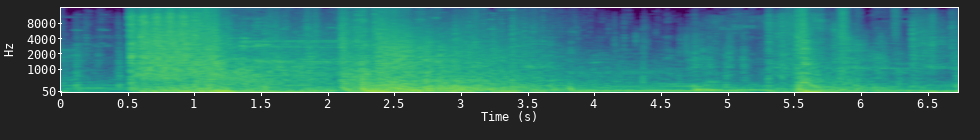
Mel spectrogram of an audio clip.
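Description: A grenade blast and bursts of gunfire from a firefight in the video game Quantum Break, loud and dense, with heavy booms and rapid shots overlapping over several seconds.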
